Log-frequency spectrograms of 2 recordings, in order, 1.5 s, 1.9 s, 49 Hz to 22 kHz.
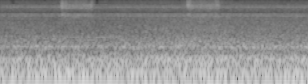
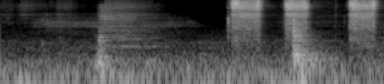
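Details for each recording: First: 1996 Ford F250 XL V8 with a bad fuel pump, running on starting fluid: a steady, even low rumble with no misses; all eight cylinders firing, smooth idle. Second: 1996 Ford F250 XL with a suspected bad fuel pump, cranked in several short bursts while starting fluid is sprayed. It catches into a rough idle only on the fluid and shuts off right after.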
